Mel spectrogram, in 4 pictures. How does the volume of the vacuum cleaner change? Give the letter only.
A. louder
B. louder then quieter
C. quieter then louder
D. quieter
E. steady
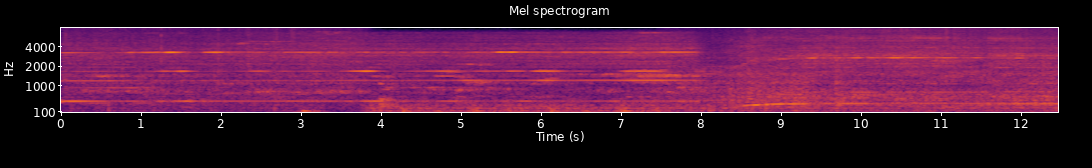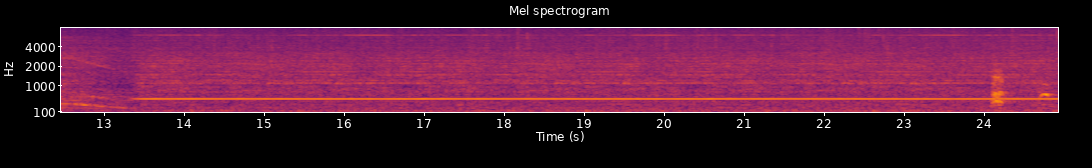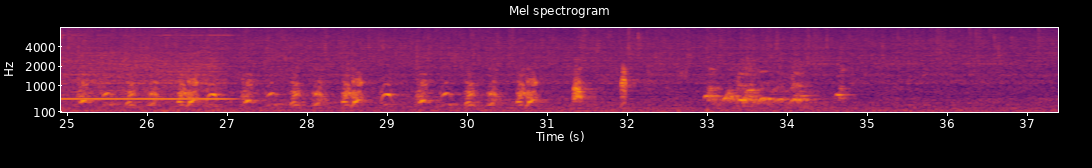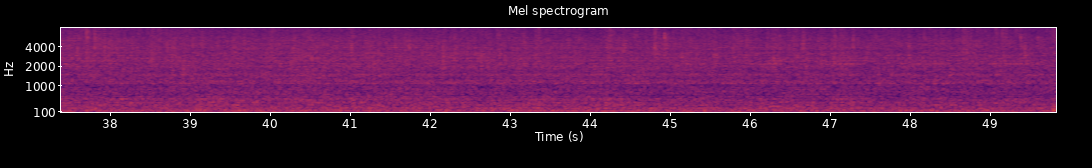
E.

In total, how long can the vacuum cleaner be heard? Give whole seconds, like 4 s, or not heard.
27 s.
